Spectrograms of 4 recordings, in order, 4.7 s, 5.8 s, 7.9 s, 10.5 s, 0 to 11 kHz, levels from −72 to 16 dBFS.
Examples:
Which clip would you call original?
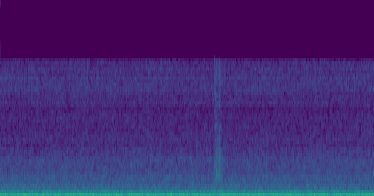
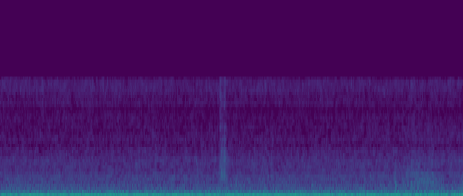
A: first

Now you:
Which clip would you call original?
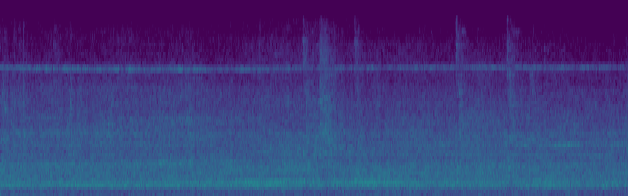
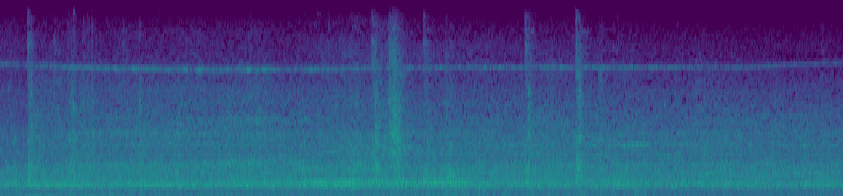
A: second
